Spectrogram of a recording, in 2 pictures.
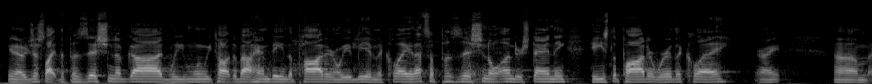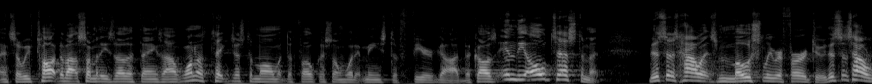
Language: English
